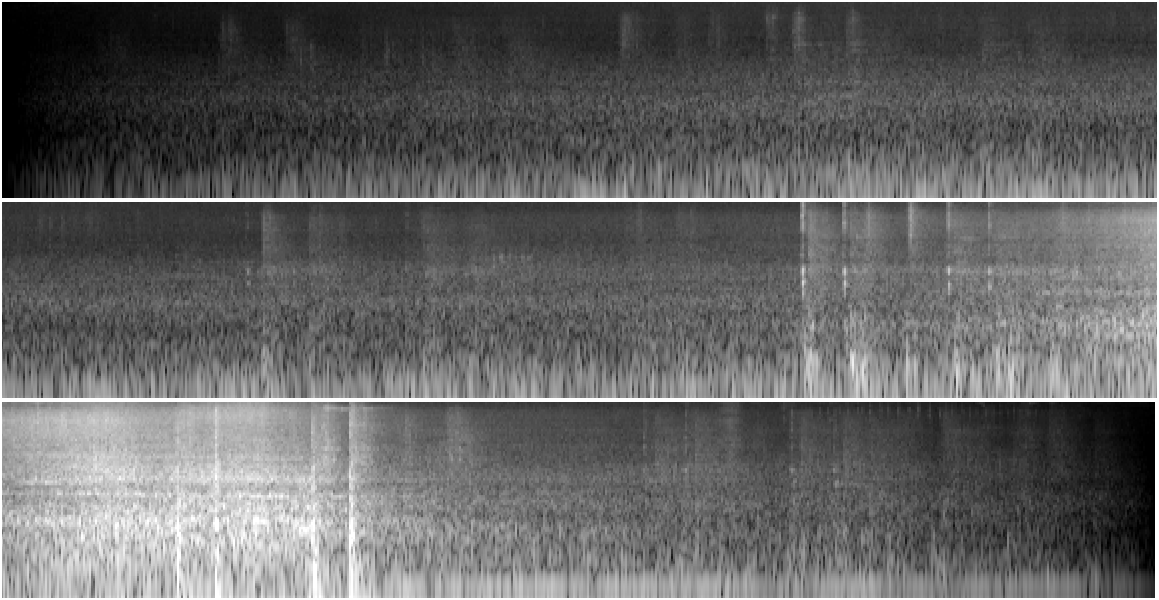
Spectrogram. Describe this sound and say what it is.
Tram pass away
field-recording, outdoor, public, transport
